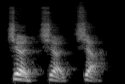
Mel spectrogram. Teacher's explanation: pronounced with the lips sticking out typically and with the tongue tip touching the alveolar ridge.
